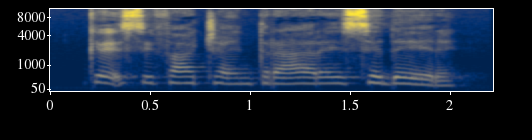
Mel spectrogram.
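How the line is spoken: Plain. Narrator (Italian): disse il re

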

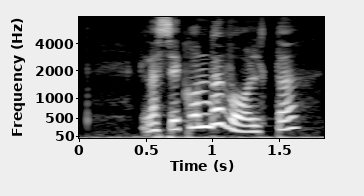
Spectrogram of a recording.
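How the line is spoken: Flat toneless voice. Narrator (Italian): disse con voce bianca

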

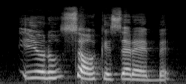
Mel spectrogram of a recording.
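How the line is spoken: Sobbing. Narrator (Italian): singhiozzò la signorina Squeers

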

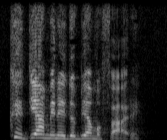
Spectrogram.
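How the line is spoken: Exclaiming. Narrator (Italian): esclamò Harris

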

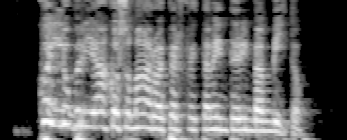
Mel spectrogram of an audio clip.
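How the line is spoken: Exclamation. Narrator (Italian): esclamò Uriah

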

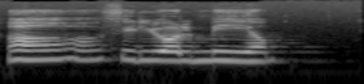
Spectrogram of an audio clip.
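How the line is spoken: Sorcerer exclaiming. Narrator (Italian): esclamò il mago africano

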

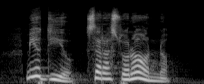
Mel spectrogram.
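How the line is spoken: Exclaiming. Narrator (Italian): esclamando

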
